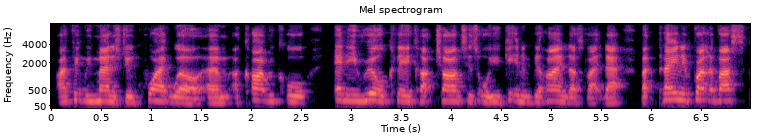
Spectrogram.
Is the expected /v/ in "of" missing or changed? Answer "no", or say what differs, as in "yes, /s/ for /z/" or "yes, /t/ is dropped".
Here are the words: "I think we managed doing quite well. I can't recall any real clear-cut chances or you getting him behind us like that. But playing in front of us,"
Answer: no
